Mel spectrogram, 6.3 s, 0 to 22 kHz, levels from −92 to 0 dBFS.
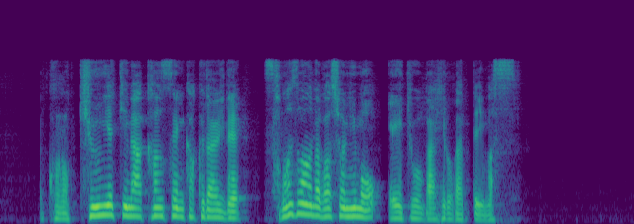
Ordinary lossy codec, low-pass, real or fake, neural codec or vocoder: none; 7.2 kHz; fake; codec, 44.1 kHz, 2.6 kbps, SNAC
